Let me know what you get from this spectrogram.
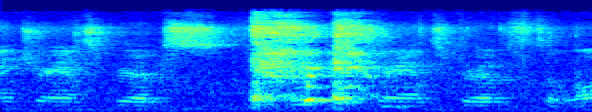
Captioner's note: cough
